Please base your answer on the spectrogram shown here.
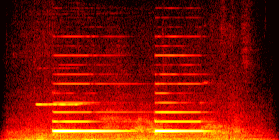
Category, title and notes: Sound effects > Other mechanisms, engines, machines
the dinging of an elevator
